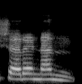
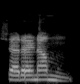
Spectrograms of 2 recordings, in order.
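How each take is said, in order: First: The word ends with an n sound. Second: The word ends with an m sound. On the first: The speaker calls it wrong. "you're not saying Sharanan" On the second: The speaker calls it right. "See the lip"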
